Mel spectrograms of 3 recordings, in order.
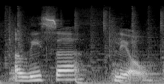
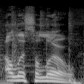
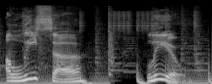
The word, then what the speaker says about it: Alyssa Liu: Yeah, so technically, this is how my family says my name. Alyssa Liu. That's technically how you say my name. – Yeah, she just said Alyssa Liu. Alyssa Liu. Not Alyssa Liu. Alyssa Liu. I gotta practice that.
